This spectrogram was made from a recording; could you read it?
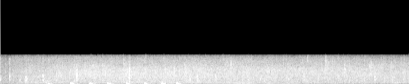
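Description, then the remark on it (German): A church audience applauds the children for their performance, a dense patter of many hands clapping, with a few louder claps standing out early before the applause settles into an even wash. “Ja, liebe Kinder, ihr merkt, ich möchte euch ganz, ganz herzlich danken und dafür geben wir jetzt auch nochmal einen Applaus, dass ihr das so schön gemacht habt.”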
